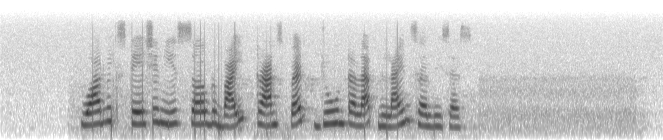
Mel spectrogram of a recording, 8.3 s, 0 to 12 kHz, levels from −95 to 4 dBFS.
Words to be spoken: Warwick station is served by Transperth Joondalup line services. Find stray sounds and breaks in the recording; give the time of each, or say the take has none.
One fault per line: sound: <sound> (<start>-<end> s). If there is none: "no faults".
no faults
